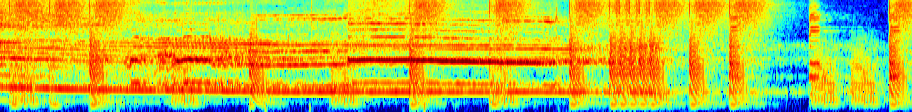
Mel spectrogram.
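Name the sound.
rooster crowing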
